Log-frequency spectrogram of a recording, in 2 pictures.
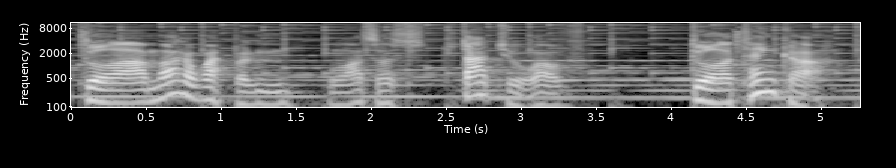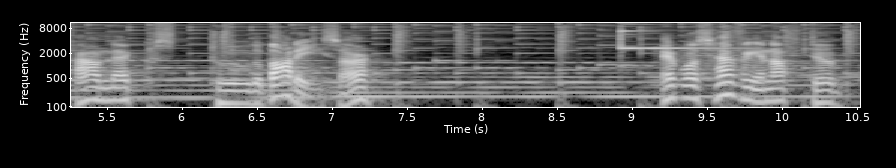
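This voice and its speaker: An actor playing a bumbling, nervous police detective with a heavy stammer and a deferential manner, in a video game dub. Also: male voice, mid-range voice, expressive, takes it slowly, music in the background. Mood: nervous, eager.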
